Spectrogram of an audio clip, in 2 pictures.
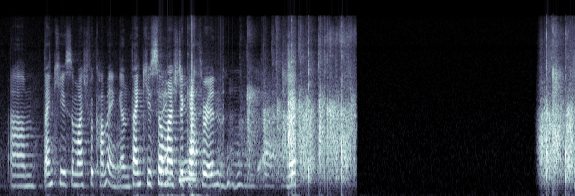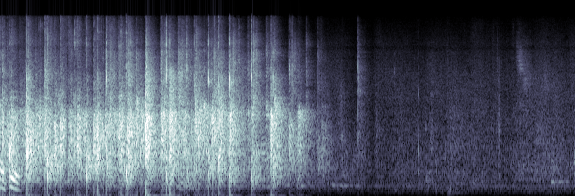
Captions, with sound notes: Thank you so much for coming and thank you so much to Catherine and Ernest. (audience claps) - Thank you. (audience claps)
